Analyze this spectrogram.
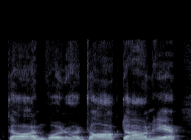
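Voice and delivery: low, dopey put-on voice; mock dumb deep voice. Host mocking a fake deep voice, low and dopey. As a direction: play a lunk talking down low. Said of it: "not like deep in the sense of".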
